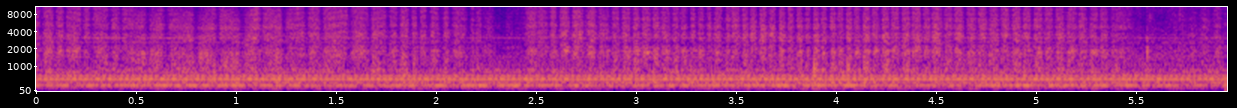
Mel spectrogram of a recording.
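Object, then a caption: Pile carpet rug. A handheld yellow and blue scrub brush scrubs vigorously across the pile of a brown and beige rug lying on tiles, while the other hand rests flat on the rug. The sped-up scrubbing makes a dense, steady, bright scratchy rasp with no pauses, over a faint low steady hum.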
